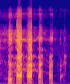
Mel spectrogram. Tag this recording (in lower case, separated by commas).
human voice, laughter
